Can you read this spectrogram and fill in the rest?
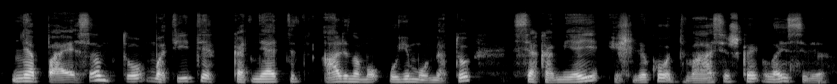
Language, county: Lithuanian, Marijampolė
